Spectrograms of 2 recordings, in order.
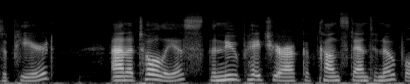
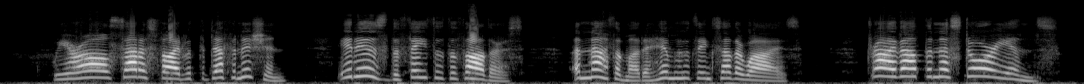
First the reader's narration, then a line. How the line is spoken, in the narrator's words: The bishops cried out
